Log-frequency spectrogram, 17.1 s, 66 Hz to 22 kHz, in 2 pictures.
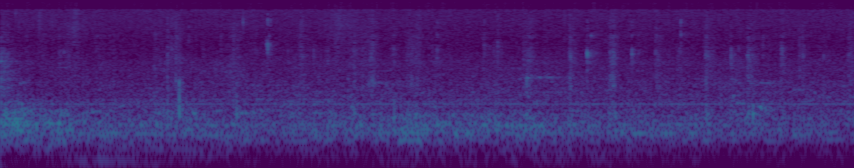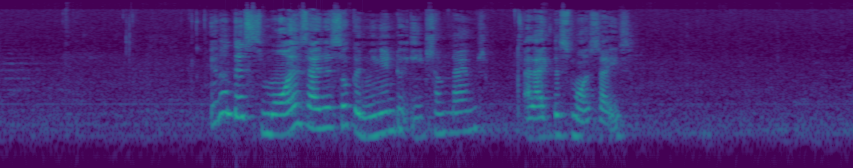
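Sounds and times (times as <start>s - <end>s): chewing food: 0.6s - 10.6s.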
